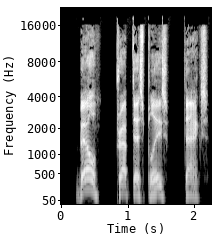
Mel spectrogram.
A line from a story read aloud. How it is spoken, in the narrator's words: Frank commanded loudly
